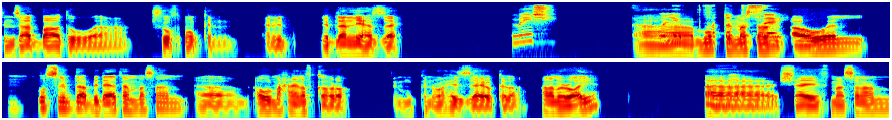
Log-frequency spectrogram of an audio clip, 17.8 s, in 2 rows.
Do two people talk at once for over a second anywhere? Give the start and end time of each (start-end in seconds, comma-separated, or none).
6.5-7.9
